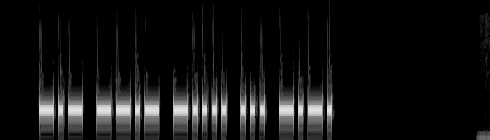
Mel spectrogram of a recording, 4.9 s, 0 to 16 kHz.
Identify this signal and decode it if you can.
Morse code, heard as a keyed tone, about 32 wpm, 700 Hz. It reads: KQ6SC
